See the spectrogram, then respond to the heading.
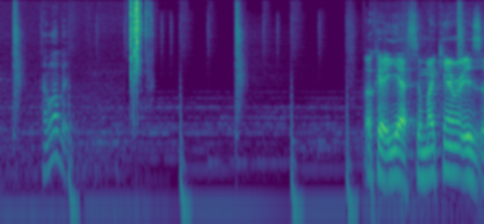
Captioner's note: camera shutter clicks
